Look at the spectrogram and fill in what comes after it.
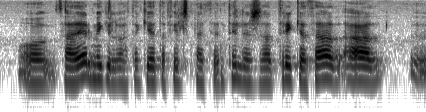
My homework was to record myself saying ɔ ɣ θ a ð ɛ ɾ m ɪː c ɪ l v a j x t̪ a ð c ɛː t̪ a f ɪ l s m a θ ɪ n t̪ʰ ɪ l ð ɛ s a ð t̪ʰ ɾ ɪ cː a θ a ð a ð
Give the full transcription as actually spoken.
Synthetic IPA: ɔ ɣ θ a ð ɛ ɾ m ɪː c ɪ l v a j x t̪ a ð c ɛː t̪ a f ɪ l s m ɛ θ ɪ n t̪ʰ ɪ l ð ɛ s a ð t̪ʰ ɾ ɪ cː a θ a ð a ð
